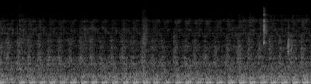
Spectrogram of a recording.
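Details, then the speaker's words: Barako 175 motorcycle, formerly hard to start because the dealer had set the carburettor fuel screw for emissions: after carb tuning it starts with one kick and idles with an even single-cylinder thump, about three beats a second. "Madali na siyang paandarin kaysa kanina. Yan. Yan nakatuno ng kanyang karburador."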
